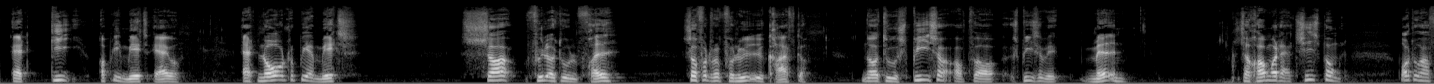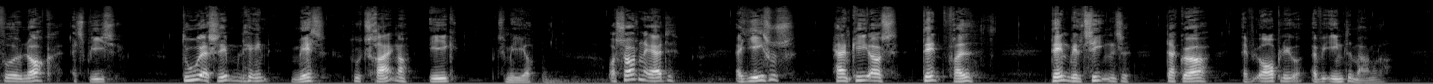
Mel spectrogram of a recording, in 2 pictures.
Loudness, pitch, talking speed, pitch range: -19 LUFS, 155 Hz, 150 wpm, 130-185 Hz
